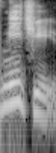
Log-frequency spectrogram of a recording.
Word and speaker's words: Nietzsche: It's pronounced Nietzsche, not Nietzsche.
